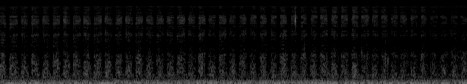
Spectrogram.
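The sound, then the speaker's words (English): Pencil shading on paper, going back over squares in a different direction with the same pencil to build up light, medium and dark tone: a steady, soft scratchy rubbing of quick, evenly repeated back-and-forth strokes, continuing without pause at a low, constant level with no voices. “And I'll go over the third one at the same time, because this last one will have at least three weights of pencil tone.”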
